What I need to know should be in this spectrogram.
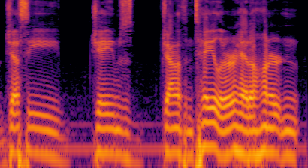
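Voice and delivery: ordinary talk, nothing marked

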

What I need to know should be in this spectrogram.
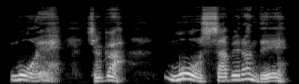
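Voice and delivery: loud, high desperate "stop talking"; distraught cry over a dying friend; anguished pleading. Acted. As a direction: beg him to save his strength.

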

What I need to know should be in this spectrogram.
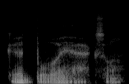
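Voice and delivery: faint, breathy half-whisper; broken and faint. A narrator's reading. Wounded Miko praising the lion Axel, broken and faint. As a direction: barely get the words out. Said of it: "Miko's voice was broken and faint".

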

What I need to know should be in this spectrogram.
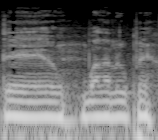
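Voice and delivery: "De Guadalupe" slowly in Spanish; careful Spanish "De Guadalupe", unhurried; reading foreign language. Real, not acted. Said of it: "I'm trying to read it in Spanish".

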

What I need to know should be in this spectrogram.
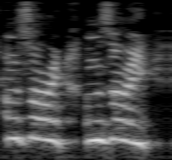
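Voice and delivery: high, repeated apology; flustered apology. Retold or imitated. Caught clowning by a neighbour, flustered high apology.

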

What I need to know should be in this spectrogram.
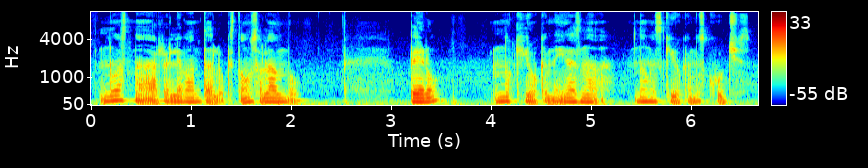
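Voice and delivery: soft, hushed plea; quietly asking the neighbor only to listen. Retold or imitated. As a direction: ask gently to just be heard. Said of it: "Y le dije".

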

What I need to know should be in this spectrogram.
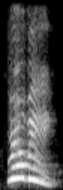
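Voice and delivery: high, loud delighted cry; joyful exclamation. A narrator's reading. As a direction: call her name in happy surprise. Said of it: "I exclaim".

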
